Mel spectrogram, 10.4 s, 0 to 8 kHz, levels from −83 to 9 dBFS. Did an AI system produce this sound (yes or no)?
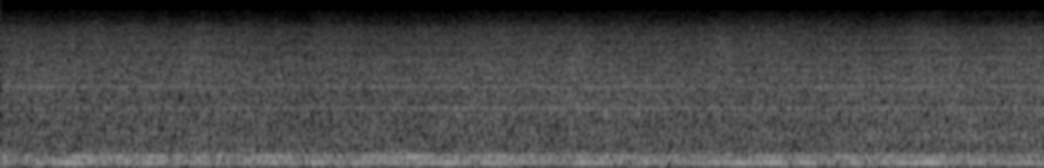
no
